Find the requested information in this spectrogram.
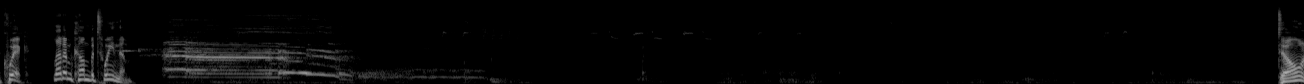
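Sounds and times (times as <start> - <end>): faint bird chirps: 1.2 - 12.6
rooster crowing: 1.4 - 4.8.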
